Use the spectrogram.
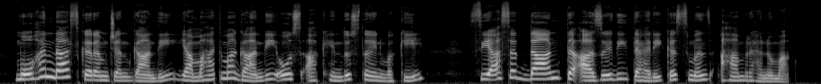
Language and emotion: Kashmiri, neutral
